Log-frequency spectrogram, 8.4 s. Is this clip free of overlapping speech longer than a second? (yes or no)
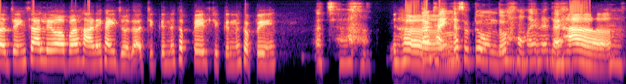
yes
